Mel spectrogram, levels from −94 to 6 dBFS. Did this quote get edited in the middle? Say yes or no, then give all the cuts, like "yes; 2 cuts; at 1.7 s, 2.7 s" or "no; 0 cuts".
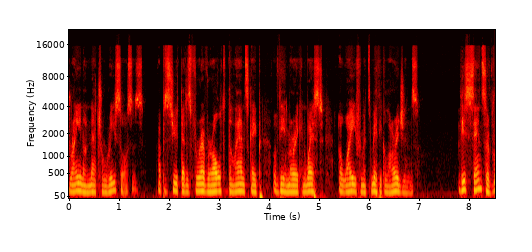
no; 0 cuts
